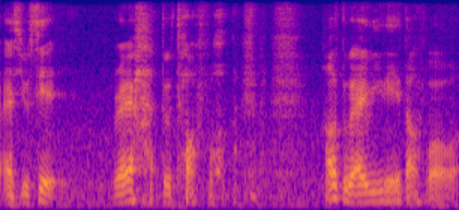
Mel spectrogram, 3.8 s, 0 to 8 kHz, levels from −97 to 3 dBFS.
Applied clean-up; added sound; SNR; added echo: none; none; none; none.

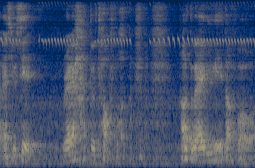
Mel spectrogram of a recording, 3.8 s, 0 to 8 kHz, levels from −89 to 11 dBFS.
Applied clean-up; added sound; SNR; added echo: none; Cricket; 13 dB; reverberation time 0.8 s.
